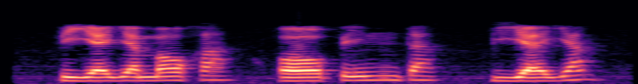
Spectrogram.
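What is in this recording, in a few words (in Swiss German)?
"bajemache", alsace Haut-Rhin; lier les vignes; vin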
